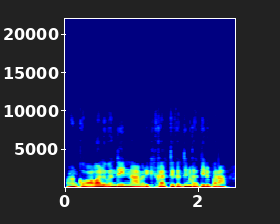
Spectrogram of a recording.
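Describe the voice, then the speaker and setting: Male actor for a gossiping older village husband with a Kongu Tamil accent, slightly high voice, lo-fi phone sound. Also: fairly even intonation, racing, close to an everyday voice. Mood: grumbling. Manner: grumbling, gossiping. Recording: tinny lo-fi phone-like audio.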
